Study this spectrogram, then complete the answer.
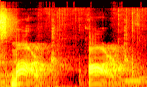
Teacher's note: आ पे आपका स्ट्रेस हो रहा है, खिंचाव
